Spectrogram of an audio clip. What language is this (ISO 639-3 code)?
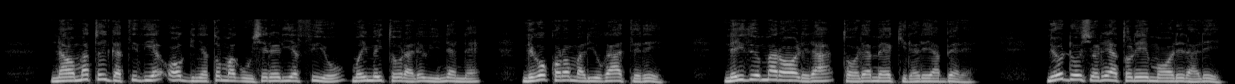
kik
